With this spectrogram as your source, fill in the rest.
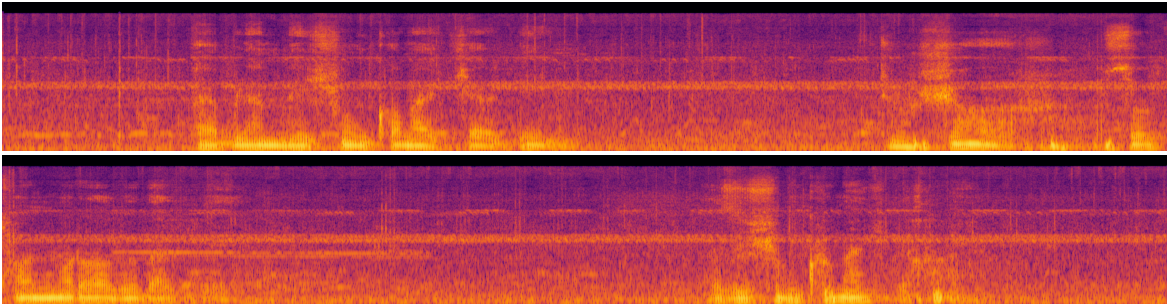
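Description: An elderly man speaks calmly and gravely.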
